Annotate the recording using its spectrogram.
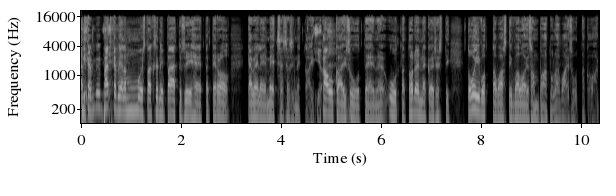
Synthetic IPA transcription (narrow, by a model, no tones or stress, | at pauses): ikæpæt̪kæʋielæmumːuist̪ɑːksenipæːt̪ːysiːheet̪ːæt̪ero | kæʋeleːmet̪sæsːæsinːekkɑ̰ikːkɑukɑisuːt̪eːnuːt̪ːɑt̪odenːækøisest̪it̪oiʋot̪ːɑʋɑst̪iʋʋɑloisɑmpɑːt̪uleʋɑ̰isṵːt̪ːɑko̰hdɑ̥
